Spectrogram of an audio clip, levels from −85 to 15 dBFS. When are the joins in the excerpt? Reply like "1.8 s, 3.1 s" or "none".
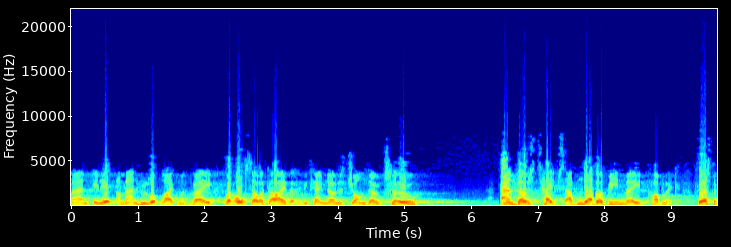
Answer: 3.4 s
